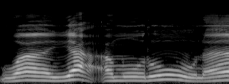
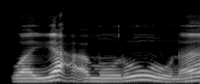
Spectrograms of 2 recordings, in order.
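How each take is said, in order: First: ইয়ামুরুনা with long drawn vowels; slow chanted ওয়া ইয়ামুরুনা; stretched madd. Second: ইয়ামুরুনা slowly recited; slow tajweed ইয়ামুরুনা; stretched madd. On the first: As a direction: draw out ওয়া ইয়ামুরুনা slowly. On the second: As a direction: read ওয়া ইয়ামুরুনা slowly with long vowels. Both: Shown as a demonstration. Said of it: "আলিফ টেনে পড়বেন".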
